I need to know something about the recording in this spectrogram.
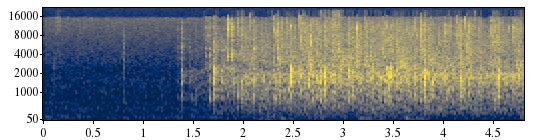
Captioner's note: applause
